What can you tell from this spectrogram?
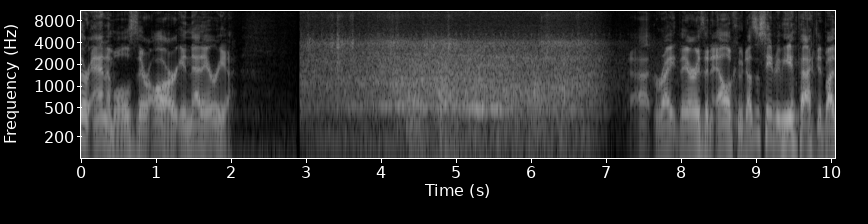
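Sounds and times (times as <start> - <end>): traffic rushing overhead: 2.9 - 8.8.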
